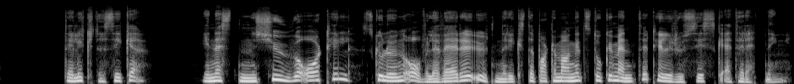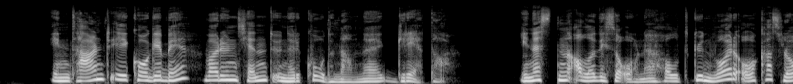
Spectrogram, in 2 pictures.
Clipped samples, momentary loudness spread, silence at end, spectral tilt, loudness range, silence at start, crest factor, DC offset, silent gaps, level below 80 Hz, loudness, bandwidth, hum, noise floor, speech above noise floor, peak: under 0.1%; 9 LU; 0 s; -6.5 dB/octave; 3 LU; 0.65 s; 14 dB; under 0.1%; none; -54 dBFS; -14 LUFS; 14 kHz; none; -81 dBFS; 67 dB; 0 dBFS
